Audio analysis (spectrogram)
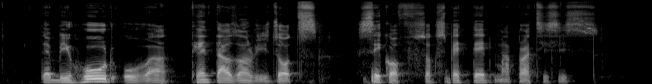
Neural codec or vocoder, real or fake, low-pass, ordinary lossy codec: none; real; none; none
